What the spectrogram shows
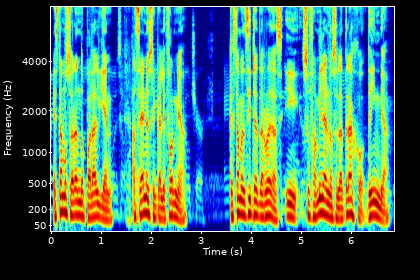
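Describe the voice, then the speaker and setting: A man's voice: medium pitch, expressive, a little fast, a little mellow. A man telling his testimony earnestly as an interview guest, in a dubbed voice-over of an interview.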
